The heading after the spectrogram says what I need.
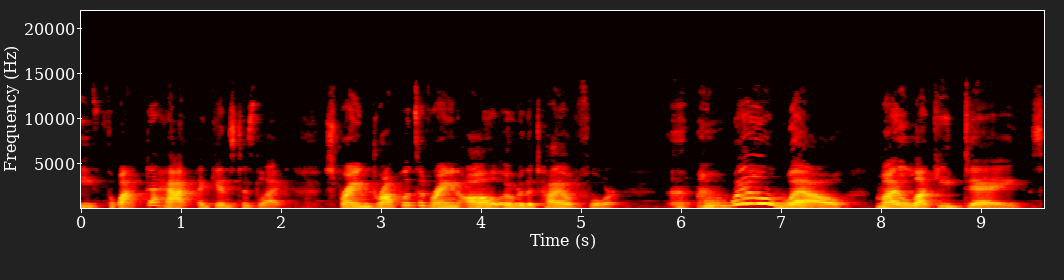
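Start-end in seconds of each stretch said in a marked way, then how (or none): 6.3-9.5 strange, croaky voice, very slow and drawn out. Reading a story aloud, a man comes in shaking rain off his hat: Mister Fibbley's odd croaky voice. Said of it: "said Mister Fibbley in the odd, croaky voice".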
